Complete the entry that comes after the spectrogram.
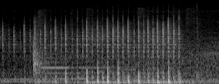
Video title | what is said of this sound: Saberforge Thread-In Pixel Blade | the only thing that I don't like is that if I shake the blade you can hear the LEDs rattle on the inside which I don't think should happen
